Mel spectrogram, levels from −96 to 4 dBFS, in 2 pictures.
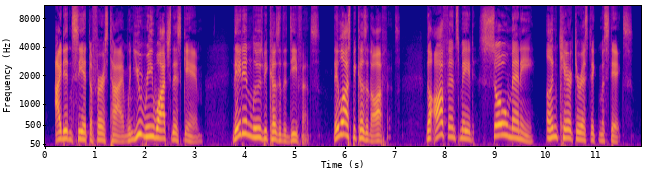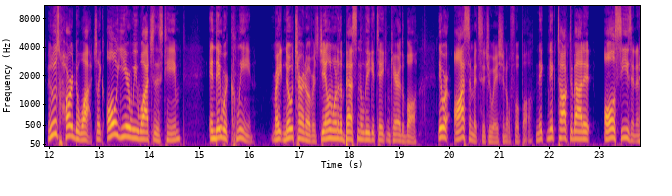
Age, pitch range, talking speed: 30-49, 145-200 Hz, 200 wpm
